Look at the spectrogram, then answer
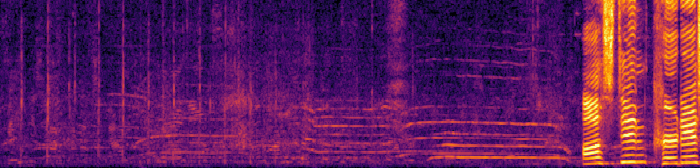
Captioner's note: cheering and Applause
